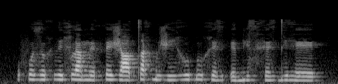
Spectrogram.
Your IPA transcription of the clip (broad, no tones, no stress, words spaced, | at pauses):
fozʊx ðixlamɪ θeʒɛ tˤixbɪʒi ɣuɓuxɪz ʔɪ bʲazhɪz diɦe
